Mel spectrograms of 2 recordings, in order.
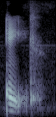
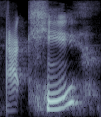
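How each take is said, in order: First: The word is said with one syllable. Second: The word is said with two syllables. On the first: The speaker calls it right. "One syllable and rhymes with lake" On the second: The speaker calls it wrong.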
